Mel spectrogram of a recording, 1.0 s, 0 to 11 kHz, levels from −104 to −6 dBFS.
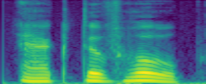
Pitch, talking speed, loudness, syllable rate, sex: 130 Hz, 175 wpm, -15 LUFS, 3.9 syllables/s, male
